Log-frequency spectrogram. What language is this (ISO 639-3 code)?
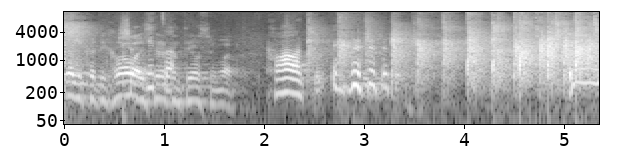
hrv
